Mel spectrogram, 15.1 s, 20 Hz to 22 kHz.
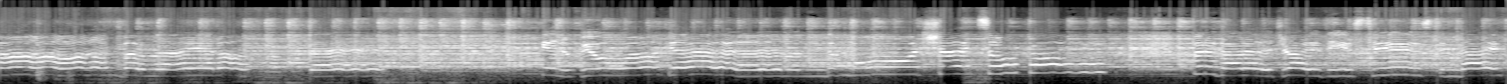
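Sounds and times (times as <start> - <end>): woman singing with vibrato: 0.0 - 11.2, 11.8 - 15.0
light backing track: 0.0 - 15.0.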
